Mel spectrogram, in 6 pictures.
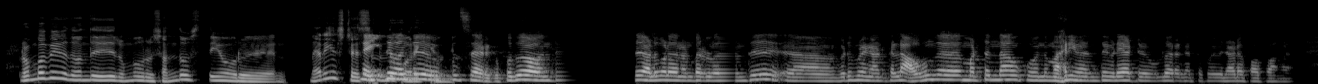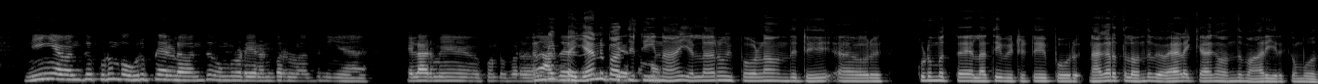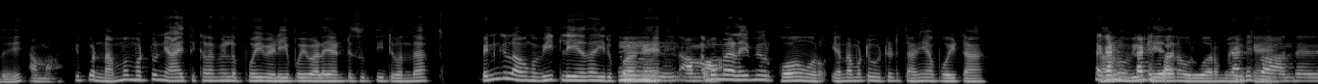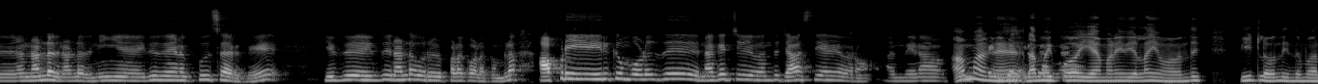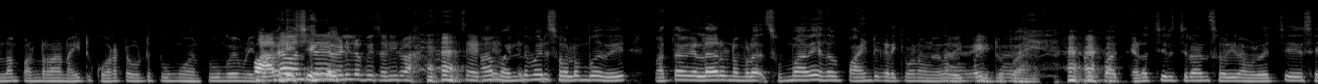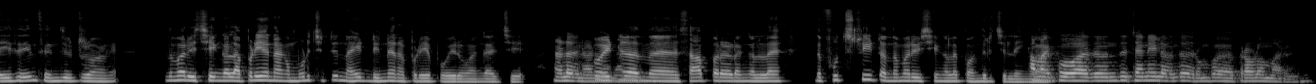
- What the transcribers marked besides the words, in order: breath; laughing while speaking: "மாரி"; tsk; drawn out: "ம்"; laughing while speaking: "இப்ப அத வந்து வெளியில போய் சொல்லிருவாங்க, சேர் சேர் சேர் சேர் சேர்"; laughing while speaking: "மாதிரி விஷயங்கள்"; laughing while speaking: "ஆமா. இந்த மாதிரி சொல்லும்போது, மத்தவங்க … செய் செய்ன்னு செஞ்சுட்டுருவாங்க"; laughing while speaking: "அ வெயிட்"; unintelligible speech; inhale; in English: "ஃபுட் ஸ்ட்ரீட்"
- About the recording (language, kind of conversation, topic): Tamil, podcast, தினசரி வாழ்க்கையில் சிறிய சிரிப்பு விளையாட்டுகளை எப்படி சேர்த்துக்கொள்ளலாம்?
